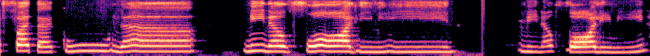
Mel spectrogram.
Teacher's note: ہم نے نون کو وا کے ساتھ ملا دینا ہے، حمزۃ الوصل ہمارا ڈراپ ہو جائے گا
